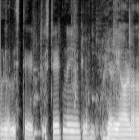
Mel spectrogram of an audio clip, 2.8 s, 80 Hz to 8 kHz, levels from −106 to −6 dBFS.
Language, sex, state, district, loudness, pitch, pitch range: Hindi, male, Chandigarh, Chandigarh, -19 LUFS, 120 Hz, 105-135 Hz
